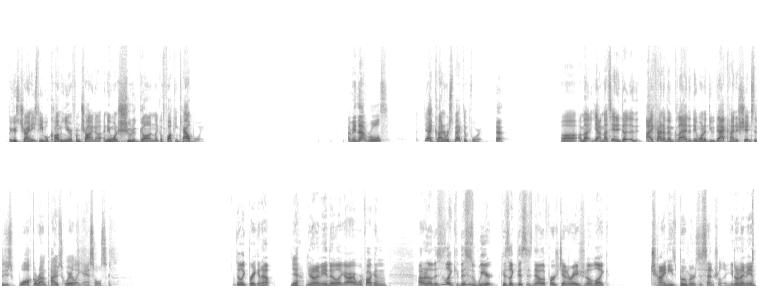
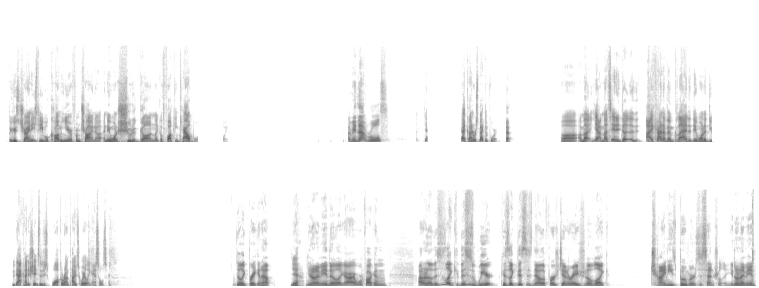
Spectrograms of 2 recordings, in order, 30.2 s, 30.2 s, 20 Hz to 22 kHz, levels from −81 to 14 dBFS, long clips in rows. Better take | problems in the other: first | audio freezing; at 4 s for 0.5 s, at 8.5 s for 0.5 s and at 14 s for 1 s

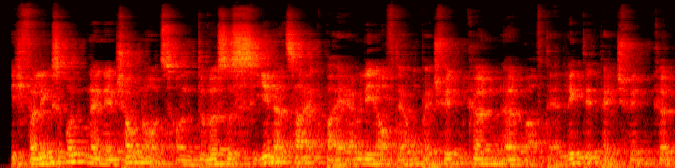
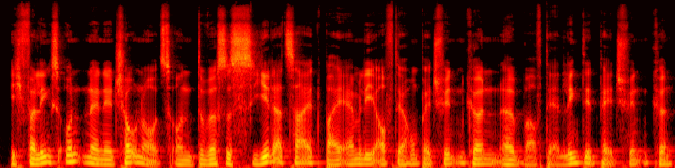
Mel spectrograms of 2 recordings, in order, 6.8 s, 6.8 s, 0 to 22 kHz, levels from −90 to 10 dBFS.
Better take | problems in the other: second | room echo; noticeable; dies away in 0.6 s // off-mic speech; far

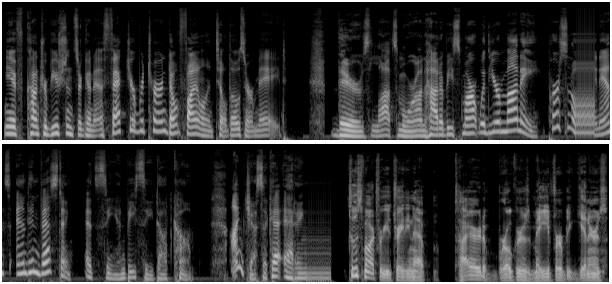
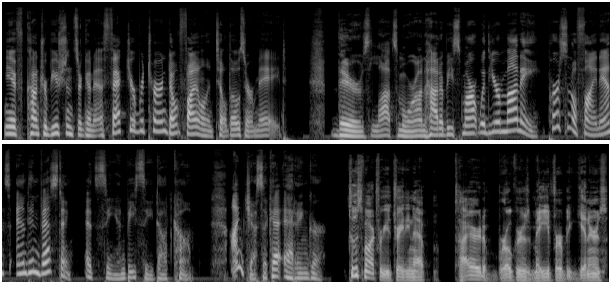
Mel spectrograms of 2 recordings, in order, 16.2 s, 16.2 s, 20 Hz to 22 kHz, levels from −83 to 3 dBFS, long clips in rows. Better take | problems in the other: second | audio freezing; at 7.5 s and at 12 s

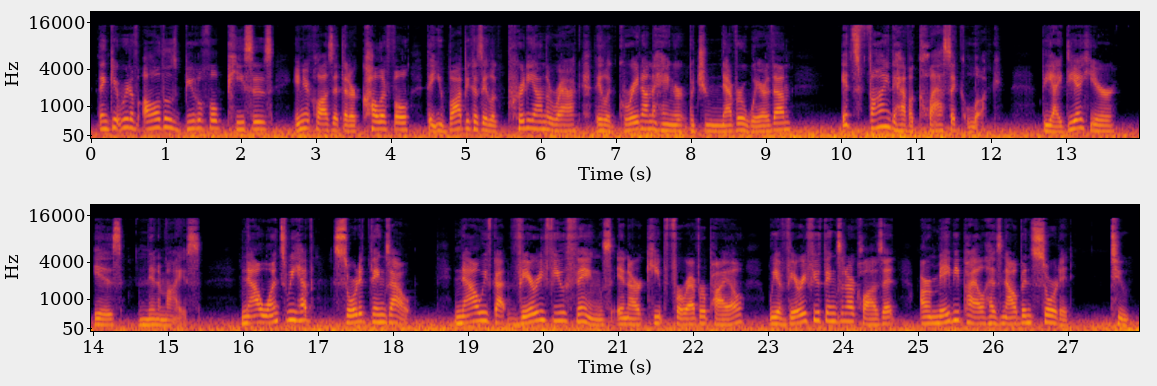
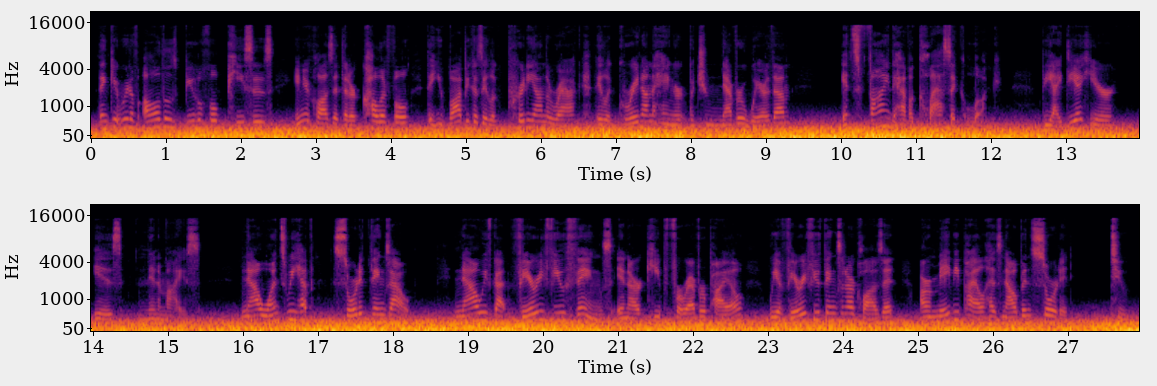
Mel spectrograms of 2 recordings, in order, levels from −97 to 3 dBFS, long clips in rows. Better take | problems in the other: first | low rumble; loud; throughout; 1 dB below the speech; faint in the first

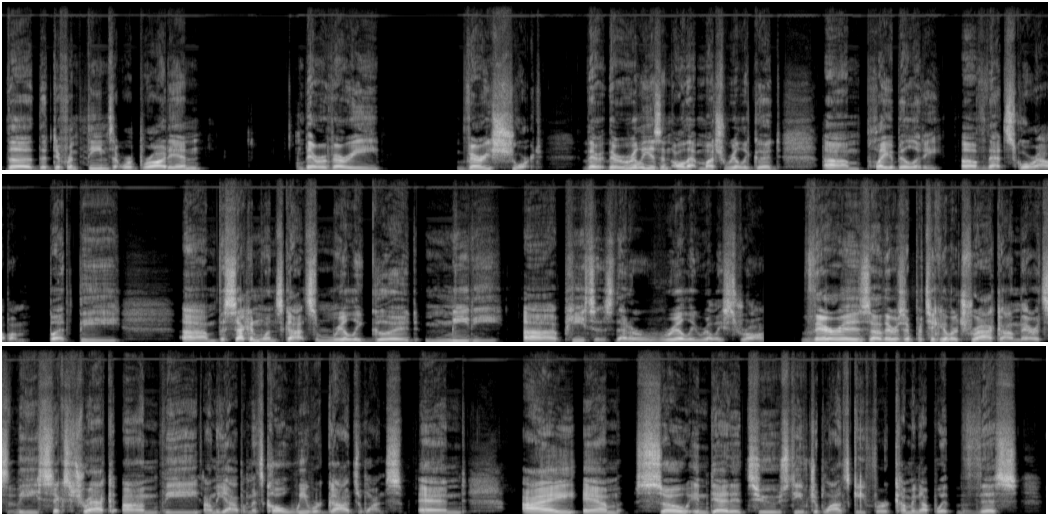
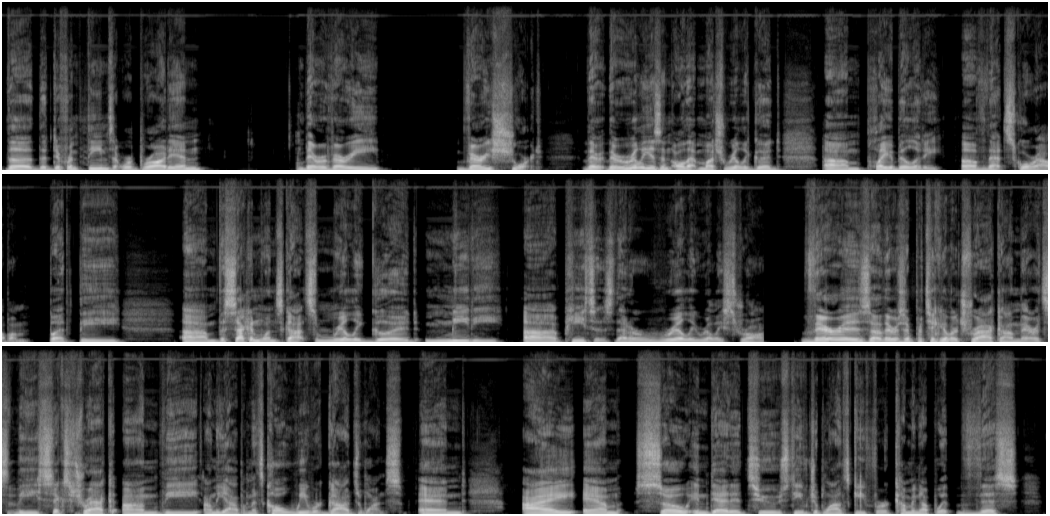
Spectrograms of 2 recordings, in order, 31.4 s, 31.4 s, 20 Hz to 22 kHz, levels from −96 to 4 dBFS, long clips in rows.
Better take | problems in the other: second | thin; very; fading below 400 Hz

